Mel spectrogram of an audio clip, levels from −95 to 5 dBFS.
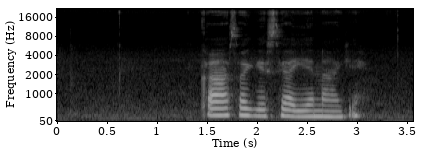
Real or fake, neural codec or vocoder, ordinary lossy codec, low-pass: real; none; none; none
